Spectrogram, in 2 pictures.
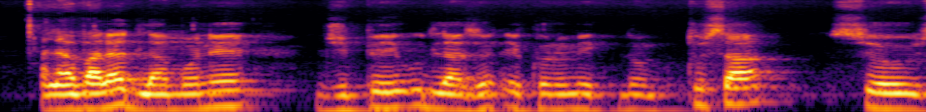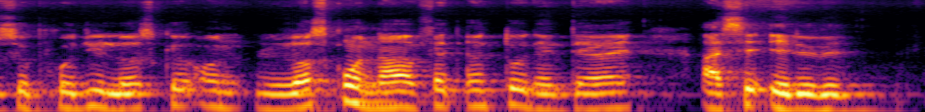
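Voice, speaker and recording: A man with a fairly high pitch speaks at a fairly slow pace in a monotone, flat intonation. Audible room echo surrounds his voice. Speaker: forex trading educator. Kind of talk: tutorial. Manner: halting, many fillers.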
